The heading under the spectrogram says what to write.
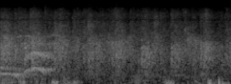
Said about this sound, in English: That was her first time up here, guys. Give her a big old round of applause. That's awesome.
